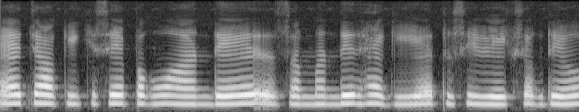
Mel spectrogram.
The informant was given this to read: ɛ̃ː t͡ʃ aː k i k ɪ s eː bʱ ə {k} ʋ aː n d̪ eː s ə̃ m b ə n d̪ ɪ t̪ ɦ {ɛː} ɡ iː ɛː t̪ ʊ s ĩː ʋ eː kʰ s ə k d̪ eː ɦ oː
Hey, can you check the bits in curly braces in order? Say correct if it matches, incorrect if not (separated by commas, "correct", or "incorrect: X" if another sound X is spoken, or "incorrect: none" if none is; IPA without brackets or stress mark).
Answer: incorrect: ɡ, correct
